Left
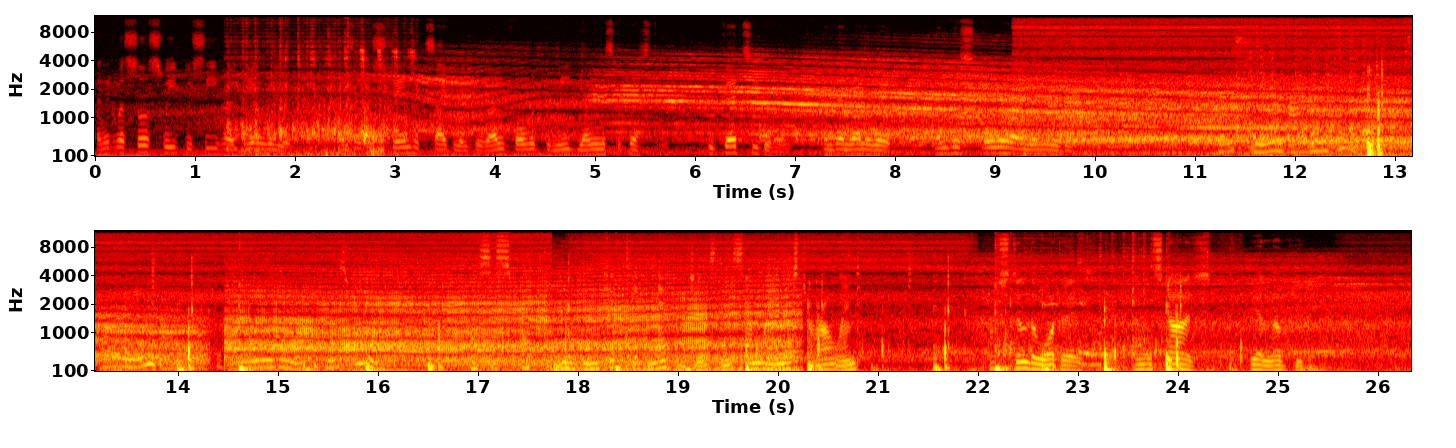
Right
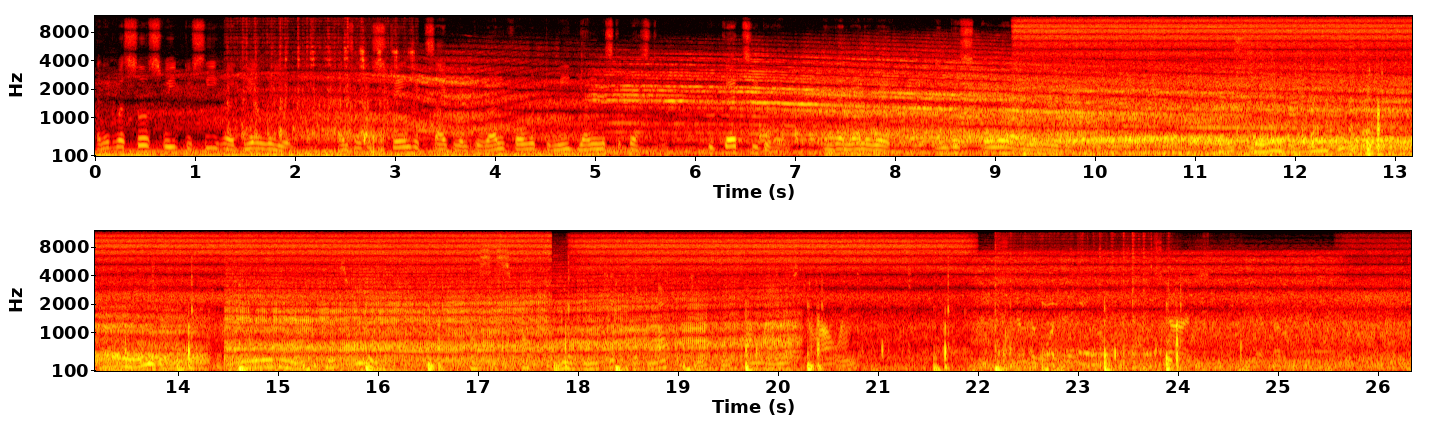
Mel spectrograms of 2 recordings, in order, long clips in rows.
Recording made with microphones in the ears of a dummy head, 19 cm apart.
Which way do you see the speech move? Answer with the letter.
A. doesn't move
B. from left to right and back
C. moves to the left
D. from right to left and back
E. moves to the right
C.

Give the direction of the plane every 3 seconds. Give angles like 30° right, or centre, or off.
80° right, 70° right, 70° right, 60° right, 40° right, 10° right, 20° left, 30° left, 50° left.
